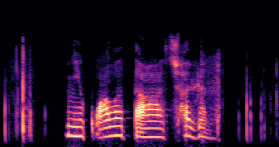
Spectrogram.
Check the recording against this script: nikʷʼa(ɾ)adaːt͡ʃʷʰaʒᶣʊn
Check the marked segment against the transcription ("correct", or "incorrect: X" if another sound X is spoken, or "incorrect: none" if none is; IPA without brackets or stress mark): incorrect: l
